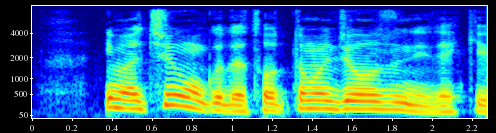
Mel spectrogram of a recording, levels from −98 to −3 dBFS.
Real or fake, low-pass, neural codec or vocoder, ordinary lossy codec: real; 7.2 kHz; none; none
